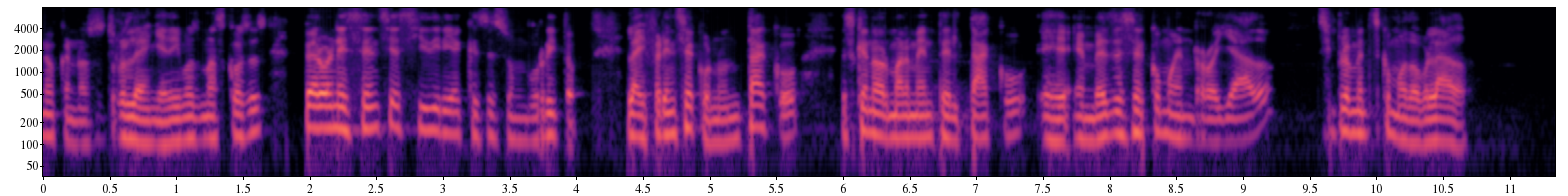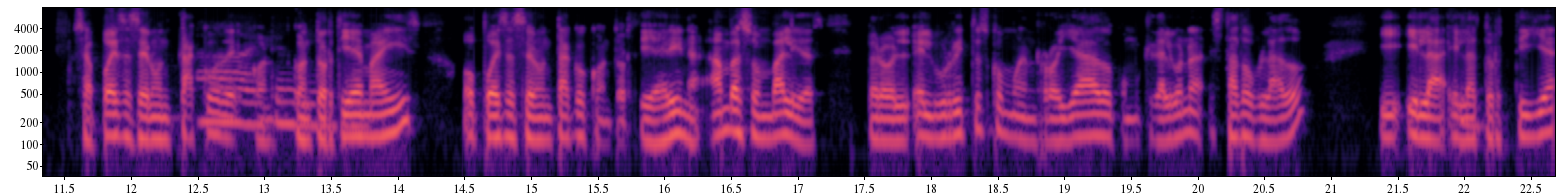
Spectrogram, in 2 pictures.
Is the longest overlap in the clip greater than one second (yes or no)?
yes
